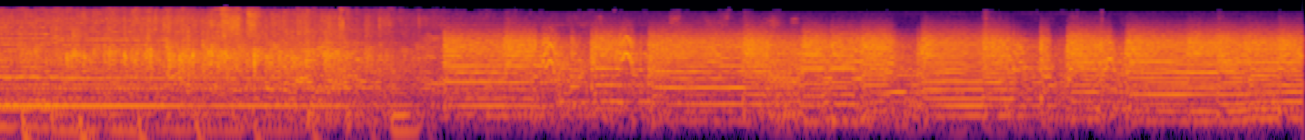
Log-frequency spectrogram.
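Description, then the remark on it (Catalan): Steady audience applause and cheering for award recipients at the end of a programme, over live music from a band, loud and continuous for the whole stretch, with a dense wash of clapping at the start that thins slightly as the band plays on. “Un aplaudiment per tots, gràcies.”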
